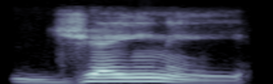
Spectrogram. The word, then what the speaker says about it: Janie: Yes, it's pronounced Janie. Like, put a break right in between the third and fourth letter.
